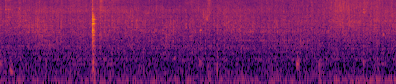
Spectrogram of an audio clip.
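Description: Chopped vegetables with cauliflower sizzling in a pan while cooking veg pulao, a steady soft frying hiss heard up close and alone, with one brief clink of a utensil.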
